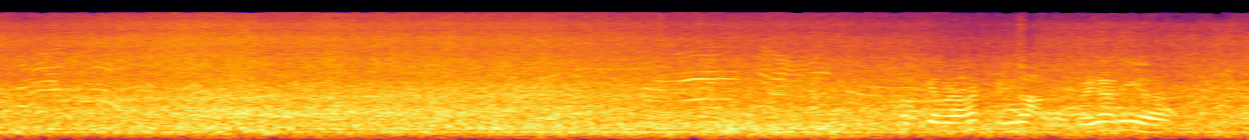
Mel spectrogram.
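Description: Ocean surf breaking and washing in shallow water, a steady rushing wash, with people's voices calling out in the second half.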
